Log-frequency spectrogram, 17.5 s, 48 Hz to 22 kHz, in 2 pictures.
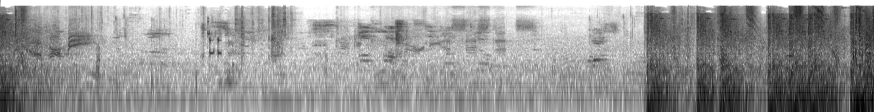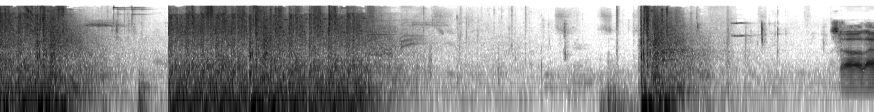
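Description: Bursts of rapid, loud gunfire from M9K weapons in Garry's Mod come in two long volleys and a shorter one, separated by quieter stretches with faint talking in between.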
